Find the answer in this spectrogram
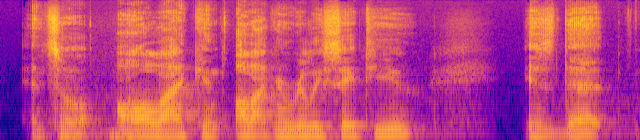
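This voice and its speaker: A man talks in a medium pitch with a somewhat breathy voice. His intonation is lively. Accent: American. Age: 60s. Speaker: pastor and leadership coach. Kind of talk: casual interview.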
